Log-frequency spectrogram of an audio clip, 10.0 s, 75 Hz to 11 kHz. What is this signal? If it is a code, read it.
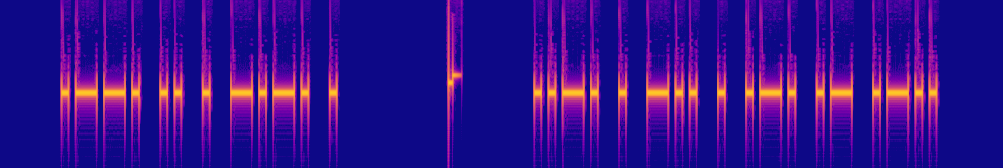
Morse code, heard as a keyed tone, about 17 wpm, 700 Hz. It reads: PIECE FEDERAL
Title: Sets of 3 Words - New Word Drill - 17wpm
